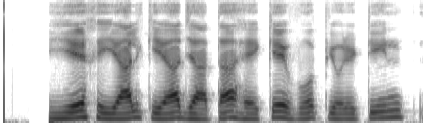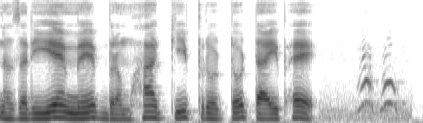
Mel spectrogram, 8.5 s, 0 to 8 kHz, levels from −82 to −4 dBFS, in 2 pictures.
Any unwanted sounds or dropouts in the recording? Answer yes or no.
yes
